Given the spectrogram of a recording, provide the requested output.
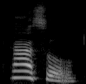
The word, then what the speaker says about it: castle: Castle. T is silent.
